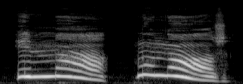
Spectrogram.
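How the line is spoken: Exclaiming. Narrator (French): s'écria Monsieur Micawber

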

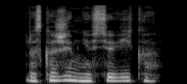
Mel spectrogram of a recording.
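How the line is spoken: Quiet request. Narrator (Russian): просит тихо

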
